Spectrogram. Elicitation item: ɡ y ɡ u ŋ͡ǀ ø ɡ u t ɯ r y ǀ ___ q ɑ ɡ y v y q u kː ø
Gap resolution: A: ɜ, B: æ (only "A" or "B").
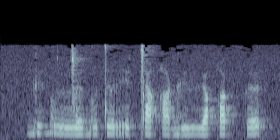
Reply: B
